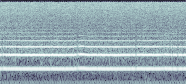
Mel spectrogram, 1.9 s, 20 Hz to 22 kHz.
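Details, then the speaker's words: Hammarlund SP-600 receiver, fitted with a 5U4 in place of the specified 5R4 rectifier, brought up from 80 V on CW with no antenna: a steady mid-high whistle over a faint hum that shouldn't sound constantly; cause not yet found. "it's kind of a bad sign you shouldn't be making that sound all the time yeah that was a little unfortunate but okay we'll get to that eventually"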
